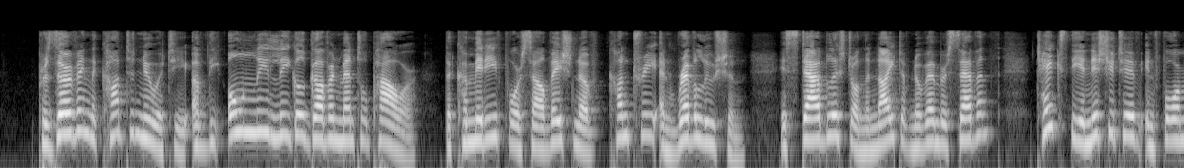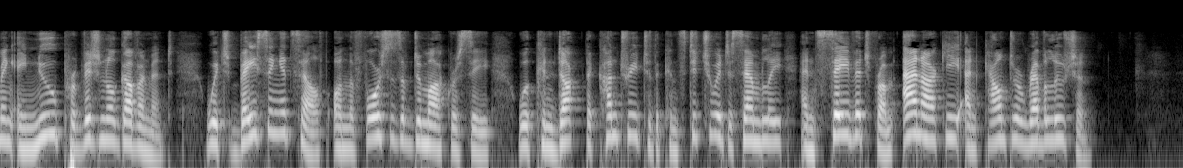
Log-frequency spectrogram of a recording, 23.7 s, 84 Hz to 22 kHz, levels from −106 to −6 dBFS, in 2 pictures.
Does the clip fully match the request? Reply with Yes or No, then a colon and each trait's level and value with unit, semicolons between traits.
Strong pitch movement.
Yes: wide, 5.8 semitones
